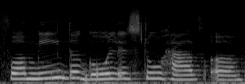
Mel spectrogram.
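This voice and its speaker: Fairly even intonation in a woman's dark, mellow tone. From Bihar, India. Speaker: civil service candidate. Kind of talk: mock job interview. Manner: monotone; halting.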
